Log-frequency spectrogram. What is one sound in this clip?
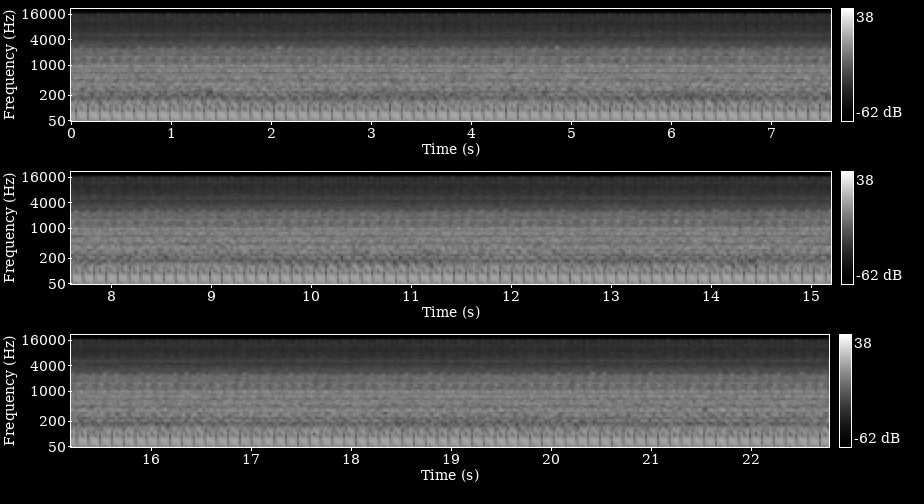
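A diesel tractor engine idles loudly and steadily close by.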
